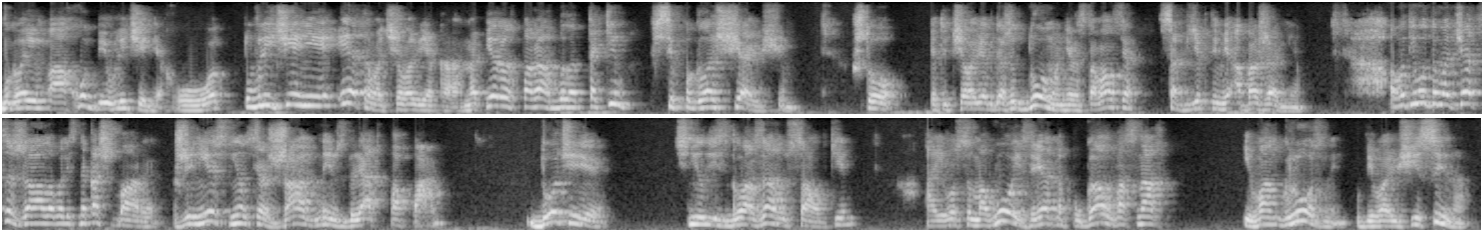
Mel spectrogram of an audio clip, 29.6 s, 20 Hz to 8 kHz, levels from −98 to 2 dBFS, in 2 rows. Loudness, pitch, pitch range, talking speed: -15 LUFS, 185 Hz, 155-220 Hz, 105 wpm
